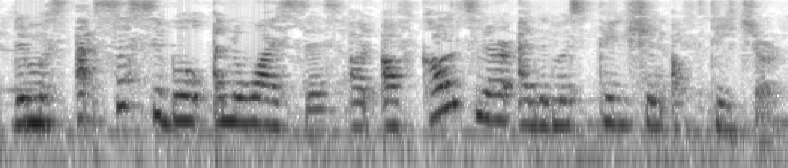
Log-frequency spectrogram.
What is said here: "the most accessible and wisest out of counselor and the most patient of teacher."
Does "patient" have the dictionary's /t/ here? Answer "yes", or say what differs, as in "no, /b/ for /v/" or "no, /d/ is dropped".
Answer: yes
